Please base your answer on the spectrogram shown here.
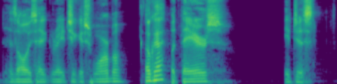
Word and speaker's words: shawarma: What is there, a smarma, or how do you say it? Shawarma.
